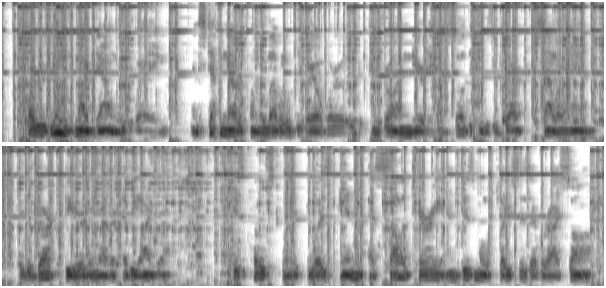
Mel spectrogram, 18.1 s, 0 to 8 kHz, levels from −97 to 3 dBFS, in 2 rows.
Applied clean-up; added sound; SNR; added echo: classical method WPE with log-MMSE.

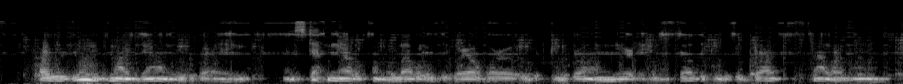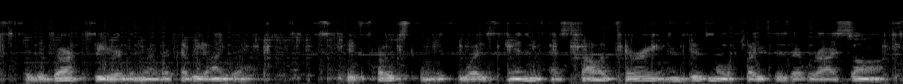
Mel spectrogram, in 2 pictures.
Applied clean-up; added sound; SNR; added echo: neural separator model SepFormer DNS4.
